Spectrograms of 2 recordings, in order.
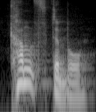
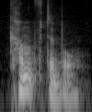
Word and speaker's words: comfortable: developer developer and finally comfortable stress there primary stress is at the beginning of the word comfortable so sometimes we get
